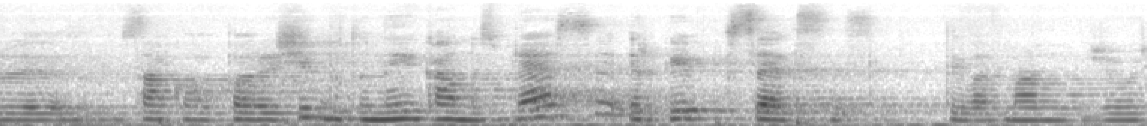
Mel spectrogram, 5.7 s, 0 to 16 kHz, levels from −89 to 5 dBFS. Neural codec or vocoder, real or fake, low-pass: none; real; 14.4 kHz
